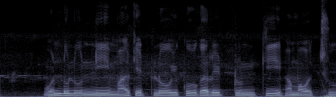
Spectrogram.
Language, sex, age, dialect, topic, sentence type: Telugu, male, 18-24, Southern, agriculture, question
